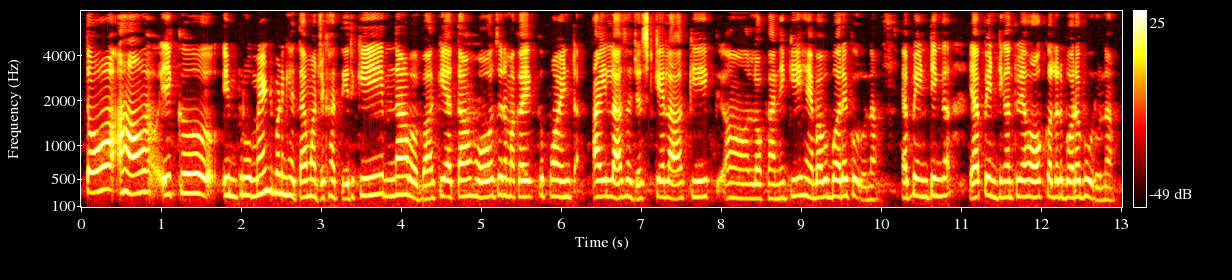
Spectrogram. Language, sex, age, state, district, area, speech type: Goan Konkani, female, 18-30, Goa, Canacona, rural, spontaneous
